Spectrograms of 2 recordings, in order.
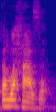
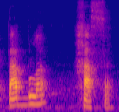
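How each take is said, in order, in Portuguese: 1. O s em rasa soa como z. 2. O s em rasa soa como s. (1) "que a gente diria normalmente" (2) "o S ele tem a pronúncia de, de S, não, não tem Z"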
